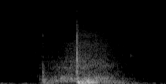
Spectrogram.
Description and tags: Wooden chair 5
Moving a wooden chair on a wooden floor.
{"fr":"Chaise en bois 5","desc":"Déplacement d'une chaise en bois sur du parquet.","tags":"chaise bois meuble bouger déplacer"}
table, moving, furniture, push, chair, wooden, wood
